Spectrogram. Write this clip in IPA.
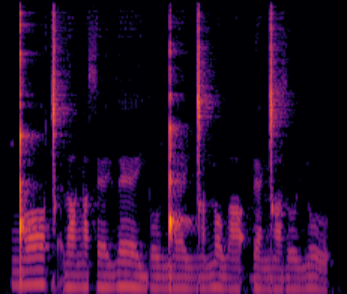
ŋ͡ǃɔːɡ͡ǀæ̰ ðɑŋɑsɛːy̯ ðɛːjoːu̯ŋ͡ǃæːi̯ŋ͡ǀɑ nɔwɑːʔ ɗæŋ͡ǀɑzoːy̯ no

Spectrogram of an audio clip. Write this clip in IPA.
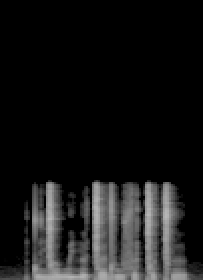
tʷɛ˧˩ŋ͡ǀə˧wu˥j nɘ˥˧ǀɛ˧d lu˧˩sə˧˩ǀə˥ǀʰɘ˧

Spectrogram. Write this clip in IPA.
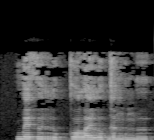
wɛ˦θɯ˧ru˨kːo˦ lˠe˨ lo˧ɡɜ˧ŋu˨ŋɯ˦

